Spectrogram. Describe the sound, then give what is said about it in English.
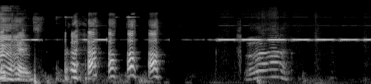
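A smoke alarm goes off in a home, set off by burning bacon. A steady, piercing high-pitched tone sounds alongside a person talking, then continues on its own after a short pause. “Oh, can you hear that? Yeah, that's my fire alarm. Sorry. Just let me open the window.”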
